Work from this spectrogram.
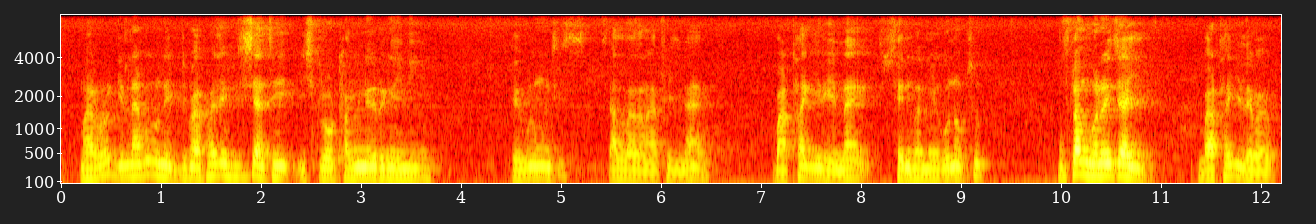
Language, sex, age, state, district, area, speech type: Bodo, male, 60+, Assam, Kokrajhar, rural, spontaneous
